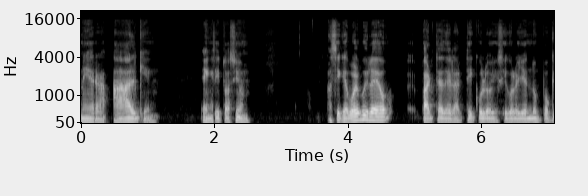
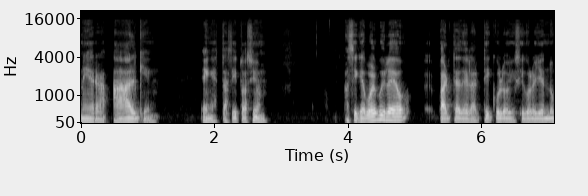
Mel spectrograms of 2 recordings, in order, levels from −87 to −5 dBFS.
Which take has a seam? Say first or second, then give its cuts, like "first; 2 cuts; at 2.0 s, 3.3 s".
first; 1 cut; at 2.0 s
